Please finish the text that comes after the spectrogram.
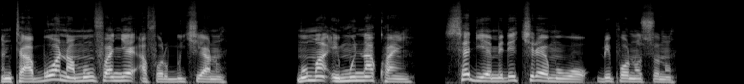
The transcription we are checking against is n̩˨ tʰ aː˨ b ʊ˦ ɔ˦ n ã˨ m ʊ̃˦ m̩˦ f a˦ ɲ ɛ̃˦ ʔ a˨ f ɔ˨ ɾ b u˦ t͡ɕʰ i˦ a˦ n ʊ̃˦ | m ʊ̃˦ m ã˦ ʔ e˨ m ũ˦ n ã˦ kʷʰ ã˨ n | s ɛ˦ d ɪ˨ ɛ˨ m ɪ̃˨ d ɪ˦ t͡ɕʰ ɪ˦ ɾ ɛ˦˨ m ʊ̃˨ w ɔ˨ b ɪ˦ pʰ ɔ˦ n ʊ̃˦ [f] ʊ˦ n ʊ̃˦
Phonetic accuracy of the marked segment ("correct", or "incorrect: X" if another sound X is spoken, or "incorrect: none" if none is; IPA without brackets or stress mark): incorrect: s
